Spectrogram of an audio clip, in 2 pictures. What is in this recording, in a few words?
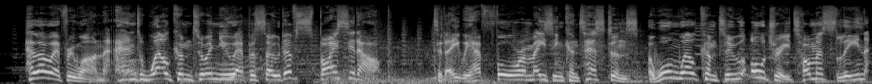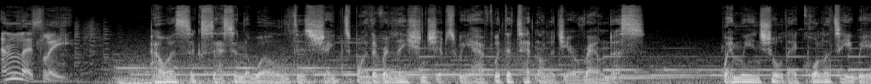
UK Voicereel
